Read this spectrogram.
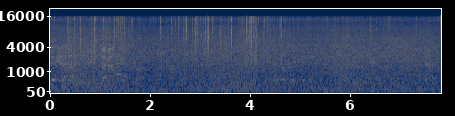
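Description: A young man talks casually close to the microphone.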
